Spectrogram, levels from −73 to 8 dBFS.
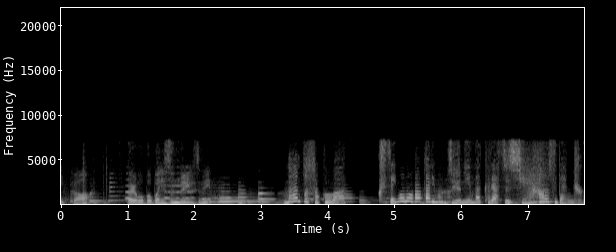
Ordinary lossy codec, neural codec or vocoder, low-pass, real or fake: none; codec, 16 kHz, 0.5 kbps, X-Codec, HuBERT features, trained on general audio; 7.2 kHz; fake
